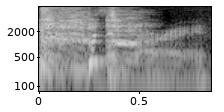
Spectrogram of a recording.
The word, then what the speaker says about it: Ezra: There's only EZRA. There wasn't an extra syllable that I just added. Ezra. Yeah, there's not an extra E in there.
